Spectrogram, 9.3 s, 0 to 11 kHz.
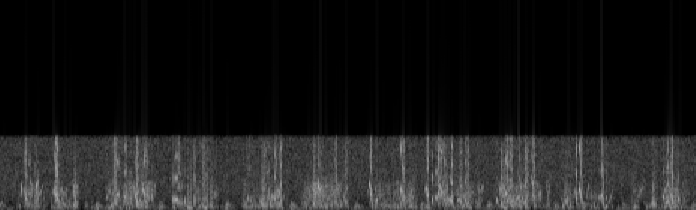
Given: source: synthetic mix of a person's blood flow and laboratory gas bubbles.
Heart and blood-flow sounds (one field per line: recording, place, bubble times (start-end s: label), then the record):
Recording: Doppler ultrasound of blood flow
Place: precordium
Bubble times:
0.22-0.63 s: bubbles
0.66-1.07 s: bubbles
1.40-2.09 s: bubbles
2.28-2.92 s: bubbles
3.20-3.82 s: bubbles
4.00-4.67 s: bubbles
4.89-5.58 s: bubbles
5.65-6.48 s: bubbles
6.58-7.35 s: bubbles
7.47-8.18 s: bubbles
8.41-9.21 s: bubbles
From the record:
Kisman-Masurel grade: 444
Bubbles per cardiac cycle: continuous sound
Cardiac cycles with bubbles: 100%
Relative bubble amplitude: maximal (0.775 to 0.999)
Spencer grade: 4 (maximum detectable bubble signal sounding continuously throughout systole and diastole of every cardiac period, and overriding the amplitude of the normal cardiac signals)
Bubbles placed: only in the low amplitude regions of the cardiac cycle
